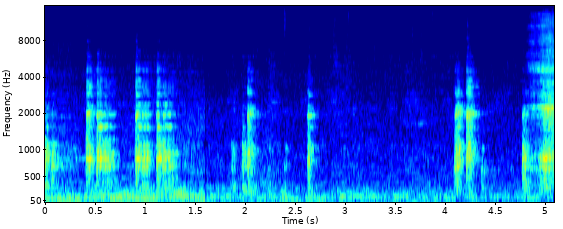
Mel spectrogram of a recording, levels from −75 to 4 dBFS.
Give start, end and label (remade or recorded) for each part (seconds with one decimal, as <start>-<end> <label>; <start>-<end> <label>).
0.0-5.1 recorded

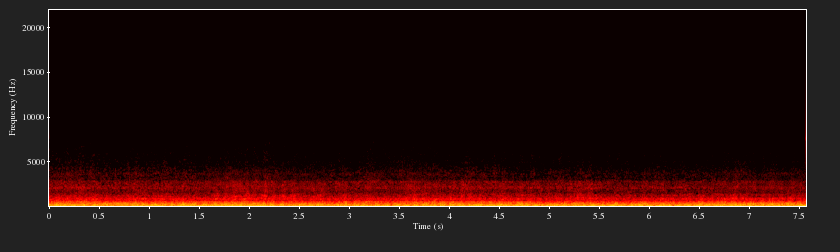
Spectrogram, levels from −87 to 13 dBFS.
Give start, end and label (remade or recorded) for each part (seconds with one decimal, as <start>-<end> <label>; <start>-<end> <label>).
0.0-1.5 recorded; 1.5-2.8 remade; 2.8-3.2 recorded; 3.2-3.9 remade; 3.9-6.7 recorded; 6.7-7.6 remade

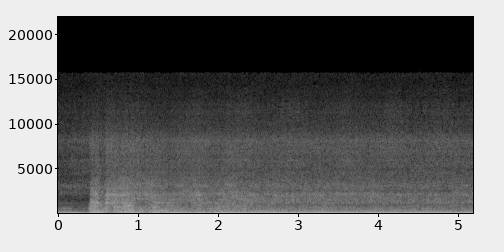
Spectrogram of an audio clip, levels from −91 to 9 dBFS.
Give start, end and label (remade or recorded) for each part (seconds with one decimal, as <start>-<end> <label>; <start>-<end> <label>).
0.0-1.3 recorded; 1.3-2.2 remade; 2.2-3.4 recorded; 3.4-4.0 remade; 4.0-5.2 recorded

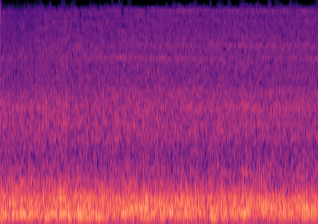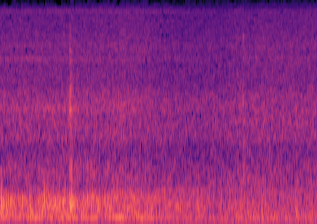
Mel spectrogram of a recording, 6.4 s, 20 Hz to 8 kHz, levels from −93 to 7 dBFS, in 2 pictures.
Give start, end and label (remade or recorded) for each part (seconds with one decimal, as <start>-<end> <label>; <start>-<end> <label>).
0.0-6.4 recorded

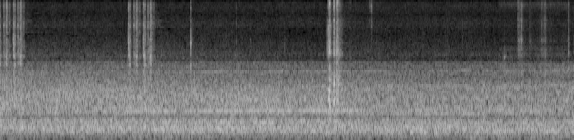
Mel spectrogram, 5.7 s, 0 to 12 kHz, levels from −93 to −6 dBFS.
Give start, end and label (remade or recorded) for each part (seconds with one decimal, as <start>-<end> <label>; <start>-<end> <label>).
0.0-5.0 recorded; 5.0-5.7 remade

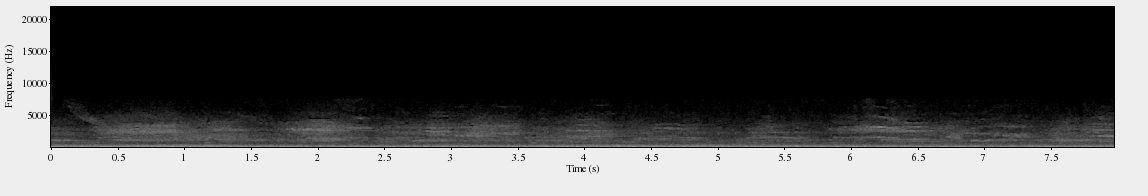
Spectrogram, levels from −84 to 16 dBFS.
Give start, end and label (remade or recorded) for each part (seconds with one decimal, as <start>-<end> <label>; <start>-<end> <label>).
0.0-8.0 recorded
